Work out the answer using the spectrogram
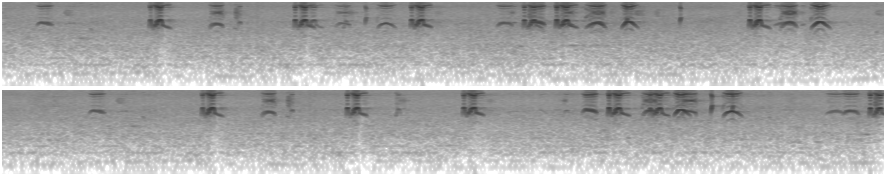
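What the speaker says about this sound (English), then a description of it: "Of more interest to me were the southern lapwings we found nearby." Southern lapwings in Chile call in repeated harsh, strident bursts, loud and near, spaced irregularly over a quiet outdoor background.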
